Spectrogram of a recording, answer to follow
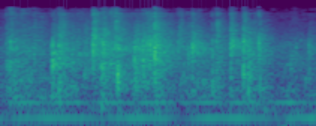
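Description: Foil-lined plastic snack bags of kettle corn rustling and crinkling as they are handled, a rapid irregular run of small crackles.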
